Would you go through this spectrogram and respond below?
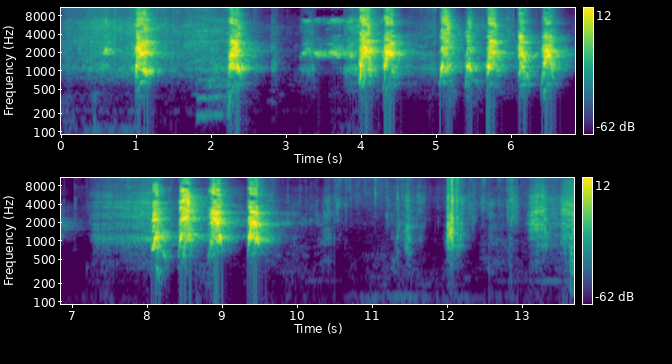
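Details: DJ, a Maltese, barks at a remote-control cop car he chases; rapid series of short, high yapping barks in clusters, separated by brief quiet gaps and light background noise.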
